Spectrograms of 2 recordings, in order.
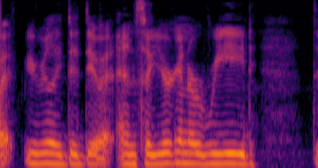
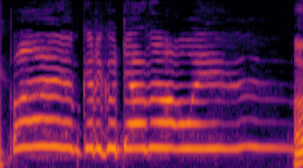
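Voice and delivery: calling from far off. Pretend. Calling out while walking away.

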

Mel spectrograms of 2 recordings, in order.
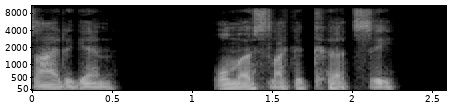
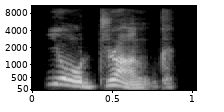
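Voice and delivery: Sim voice; 13 semitones higher, 6 dB louder than usual. A narrator's reading.

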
